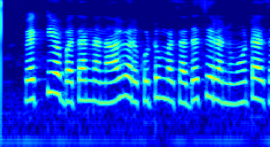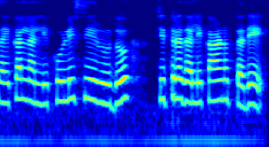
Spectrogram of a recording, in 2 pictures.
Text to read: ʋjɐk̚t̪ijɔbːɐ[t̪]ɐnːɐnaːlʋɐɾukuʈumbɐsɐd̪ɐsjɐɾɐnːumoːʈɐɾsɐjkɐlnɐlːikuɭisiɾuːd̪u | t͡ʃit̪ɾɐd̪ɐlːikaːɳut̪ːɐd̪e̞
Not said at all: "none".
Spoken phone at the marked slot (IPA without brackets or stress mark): t̪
